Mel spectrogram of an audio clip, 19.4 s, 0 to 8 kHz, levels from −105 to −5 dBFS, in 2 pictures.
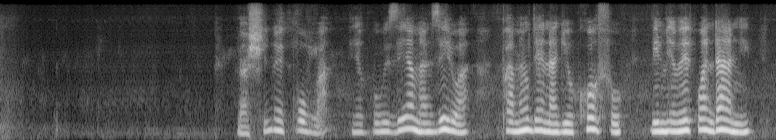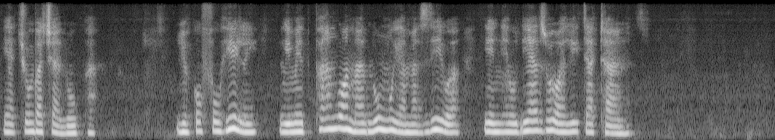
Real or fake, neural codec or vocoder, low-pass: fake; codec, 16 kHz in and 24 kHz out, 0.8 kbps, FocalCodec, streaming, 65536 codes; 7.2 kHz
